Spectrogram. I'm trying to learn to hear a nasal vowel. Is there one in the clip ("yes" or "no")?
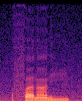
yes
